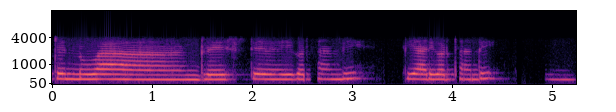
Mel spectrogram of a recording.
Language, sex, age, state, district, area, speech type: Odia, female, 18-30, Odisha, Nayagarh, rural, conversation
